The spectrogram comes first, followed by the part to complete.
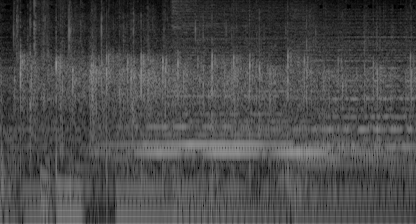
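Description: A congregation clapping, many quick overlapping claps, over soft instrumental music holding sustained chords with a low bass line.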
